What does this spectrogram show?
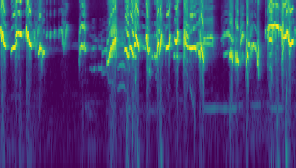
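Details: Oriental magpie-robin in full fighting song, used to provoke and anger other magpie-robins: a dense, fast jumble of high whistles, sharp chirps and buzzy trills, with a brief pause near the start and a faint low steady tone later.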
